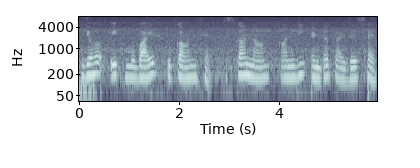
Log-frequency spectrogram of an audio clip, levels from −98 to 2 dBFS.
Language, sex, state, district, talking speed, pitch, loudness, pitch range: Hindi, female, Maharashtra, Gondia, 100 wpm, 165 Hz, -20 LUFS, 160-180 Hz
